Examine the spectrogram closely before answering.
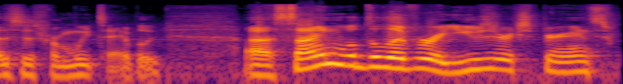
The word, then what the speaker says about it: Xign: I haven't heard enunciated, but it's spelled Xign, so I'm assuming it's Sign.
